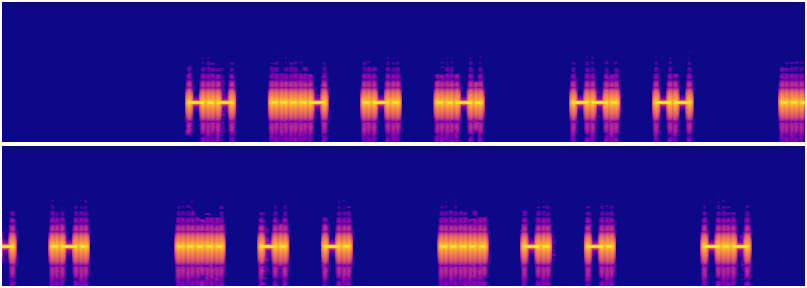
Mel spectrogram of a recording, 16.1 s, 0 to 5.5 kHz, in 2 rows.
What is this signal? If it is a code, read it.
Morse code, heard as a keyed tone, about 25 wpm, spaced as for 15 wpm, 600 Hz. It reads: K4RF GM UR 5NN 5NN K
